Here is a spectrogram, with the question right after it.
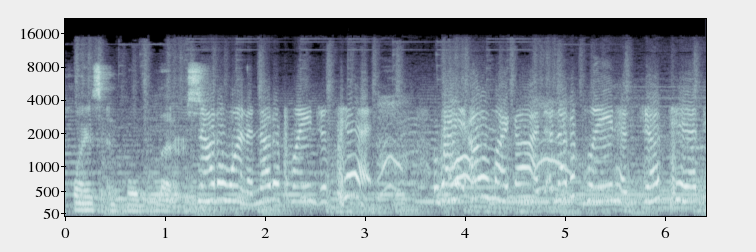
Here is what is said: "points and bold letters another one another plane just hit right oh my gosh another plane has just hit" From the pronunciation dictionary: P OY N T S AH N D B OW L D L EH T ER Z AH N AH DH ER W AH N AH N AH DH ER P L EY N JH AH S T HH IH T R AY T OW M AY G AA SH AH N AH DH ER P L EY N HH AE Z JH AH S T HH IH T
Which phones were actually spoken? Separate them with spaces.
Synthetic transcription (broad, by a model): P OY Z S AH N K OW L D L EH T ER Z N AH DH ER W AH N AH N AH DH ER P L EY N JH AH S T HH IH T R AY T OW M AY G AA SH AH N AH DH ER P L EY N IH Z JH AH S T HH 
